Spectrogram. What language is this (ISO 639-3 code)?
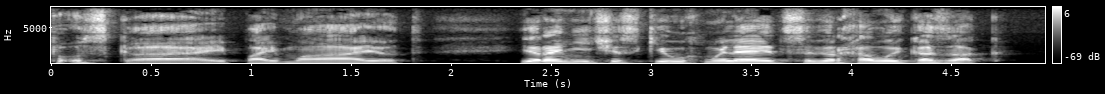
rus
